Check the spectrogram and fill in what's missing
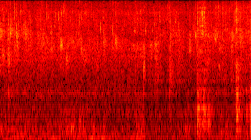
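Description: Chopped medium onions and curry leaves fry in a pan for egg curry, giving a loud, continuous crackling sizzle with a few scraping stirs near the end.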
